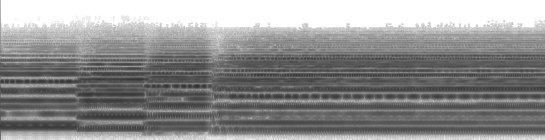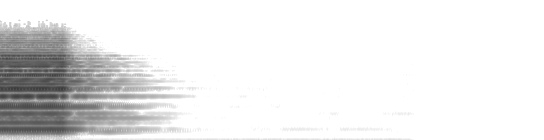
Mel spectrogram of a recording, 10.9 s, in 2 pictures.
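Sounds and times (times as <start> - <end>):
trumpet duet playing a Pongau yodel: 0.0 - 6.6.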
